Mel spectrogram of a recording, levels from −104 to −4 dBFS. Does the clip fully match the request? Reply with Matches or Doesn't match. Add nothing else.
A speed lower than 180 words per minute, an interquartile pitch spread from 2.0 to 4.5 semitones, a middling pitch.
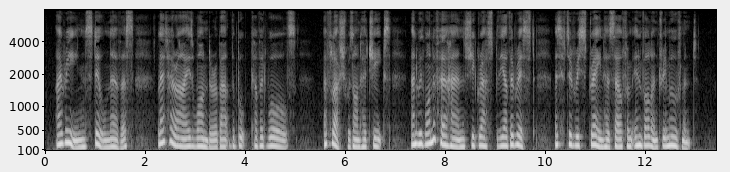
Matches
